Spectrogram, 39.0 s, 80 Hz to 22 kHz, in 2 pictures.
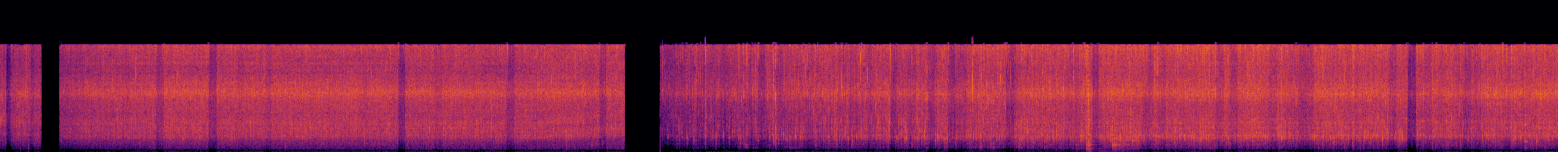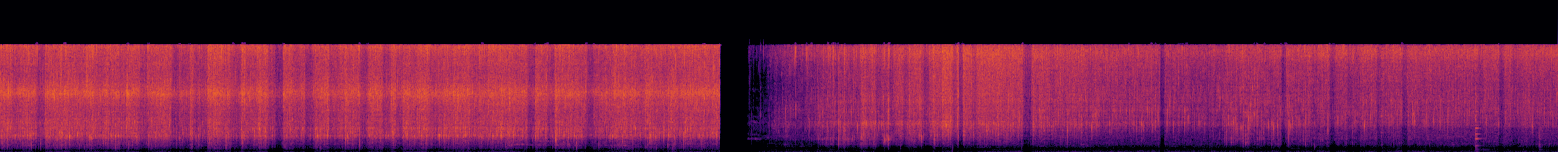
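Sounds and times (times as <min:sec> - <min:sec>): food sizzling in hot oil: 0:00.0 - 0:38.9
oil crackling and popping: 0:06.9 - 0:28.5, 0:29.1 - 0:38.9.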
